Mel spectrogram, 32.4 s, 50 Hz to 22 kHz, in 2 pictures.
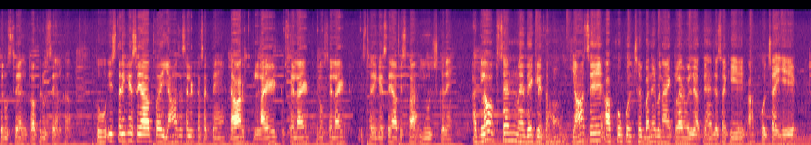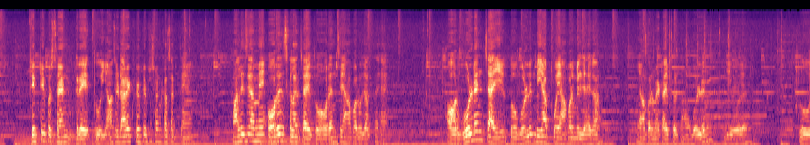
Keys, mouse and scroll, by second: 4.5 click, 11.7 click, 18.5 click, 25.4 click, 31.0 g.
